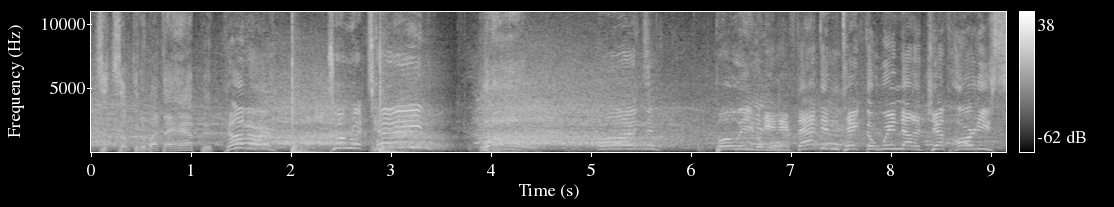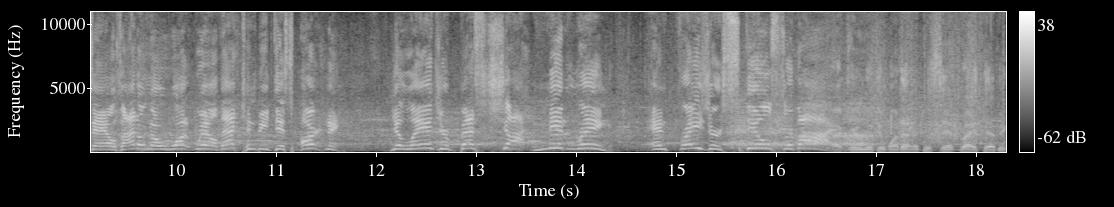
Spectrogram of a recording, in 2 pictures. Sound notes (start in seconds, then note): 2.0 hand pounding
